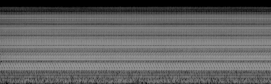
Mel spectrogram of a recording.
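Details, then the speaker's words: HVAC condensing unit under warranty, cutting off on low pressure, ants in the contactor: constant harsh electrical buzz from the pitted, burnt contactor; replaced contactor runs much quieter. "It's kind of hard to see, but we got the new one in, and she's much quieter."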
